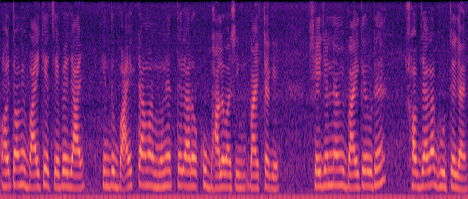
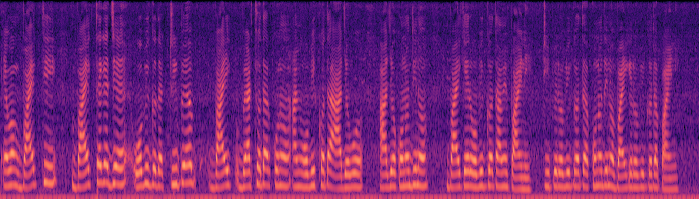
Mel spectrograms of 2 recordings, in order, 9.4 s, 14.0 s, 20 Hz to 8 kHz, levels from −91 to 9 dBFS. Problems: constant background noise, background conversations at intervals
